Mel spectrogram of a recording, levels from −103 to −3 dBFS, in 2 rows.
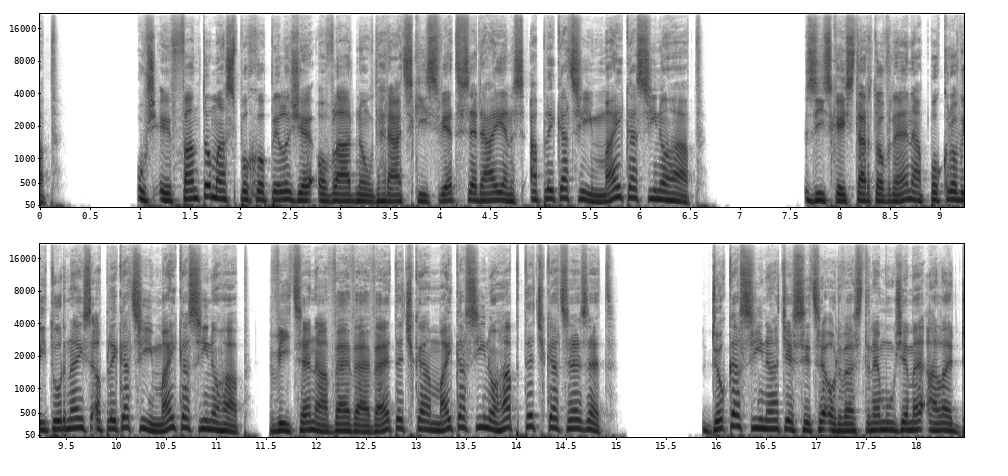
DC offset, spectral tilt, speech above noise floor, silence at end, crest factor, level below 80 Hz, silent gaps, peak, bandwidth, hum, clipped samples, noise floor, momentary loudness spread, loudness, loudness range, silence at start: under 0.1%; -5 dB/octave; over 73 dB; 0 s; 16 dB; -38 dBFS; 0.50-0.90 s, 6.89-7.46 s, 7.60-7.64 s, 11.46-11.52 s, 15.11-15.72 s; -2 dBFS; over 20 kHz; none; under 0.1%; under -90 dBFS; 4 LU; -18 LUFS; 2 LU; 0 s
